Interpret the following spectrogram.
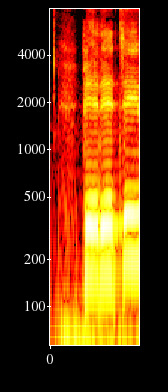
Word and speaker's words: piriti: Piriti boliya tinati akaka. Tiniti agara vidita bhuvana maje. Jahate pasila se majila kitara kalankalaje. Very beautiful poetry. He says that this word piriti, tinati akar, it's 3 syllables.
